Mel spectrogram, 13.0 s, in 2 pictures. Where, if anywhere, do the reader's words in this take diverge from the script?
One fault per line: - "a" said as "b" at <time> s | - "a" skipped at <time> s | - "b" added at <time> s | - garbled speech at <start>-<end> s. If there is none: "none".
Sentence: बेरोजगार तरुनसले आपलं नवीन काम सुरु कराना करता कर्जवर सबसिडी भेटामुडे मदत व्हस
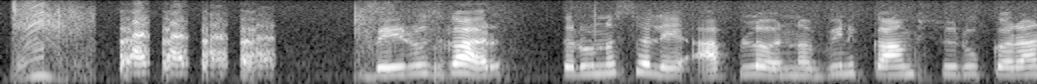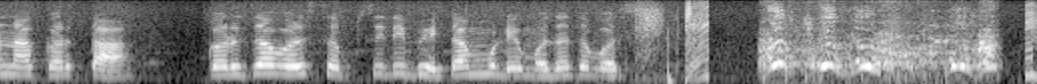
none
